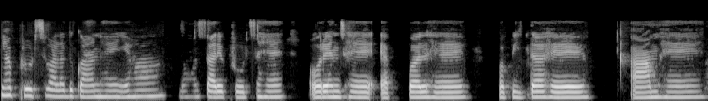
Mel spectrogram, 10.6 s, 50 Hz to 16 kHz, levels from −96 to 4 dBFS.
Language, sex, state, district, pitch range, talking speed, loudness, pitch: Hindi, female, Chhattisgarh, Sarguja, 195-215 Hz, 105 wpm, -18 LUFS, 200 Hz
